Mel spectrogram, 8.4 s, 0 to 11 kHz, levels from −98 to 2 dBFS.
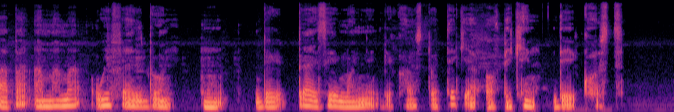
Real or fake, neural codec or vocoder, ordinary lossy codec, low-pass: real; none; none; 9.9 kHz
